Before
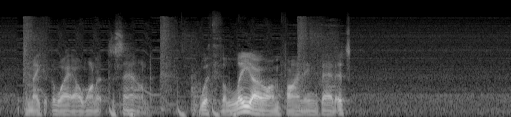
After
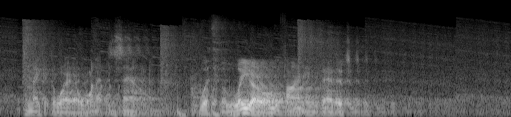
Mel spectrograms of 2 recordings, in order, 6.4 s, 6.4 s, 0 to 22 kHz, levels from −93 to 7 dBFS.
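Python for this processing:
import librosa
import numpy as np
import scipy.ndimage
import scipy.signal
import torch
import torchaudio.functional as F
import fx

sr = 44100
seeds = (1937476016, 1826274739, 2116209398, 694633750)

y = fx.pitch_ramps(x, sr, semitones=-6.0, every_ms=1140)
y = fx.echo_split(y, sr, split_hz=310.0, low_ms=332, high_ms=114, feedback_pct=52, wet_db=-9.5)
y = y * librosa.db_to_amplitude(2.5)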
